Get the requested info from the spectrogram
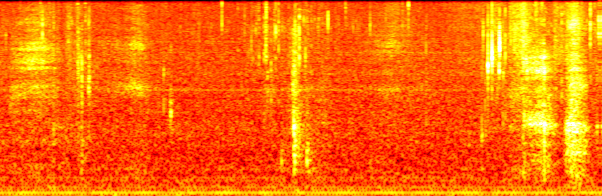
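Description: A person eating close to the microphone: quiet chewing, a short sharp sound about three seconds in, and a few louder wet mouth sounds near the end as a mouthful of seasoned noodles and bean sprouts goes in.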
